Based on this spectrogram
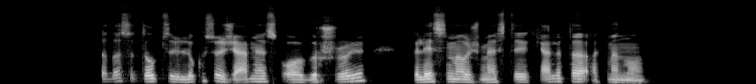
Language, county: Lithuanian, Kaunas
